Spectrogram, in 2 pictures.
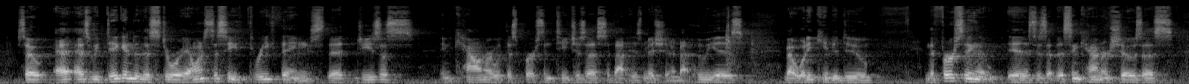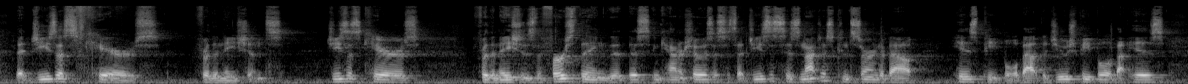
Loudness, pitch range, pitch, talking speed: -23 LUFS, 95-115 Hz, 105 Hz, 205 wpm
